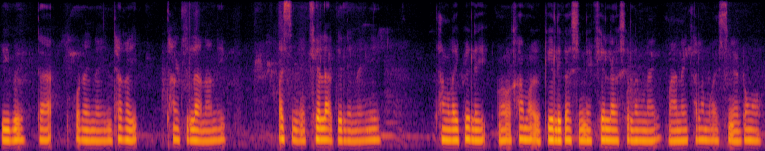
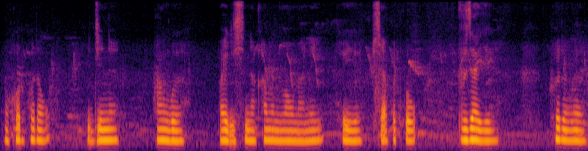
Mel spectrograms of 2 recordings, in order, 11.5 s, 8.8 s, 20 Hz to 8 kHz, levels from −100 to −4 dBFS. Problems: background sounds at intervals, low volume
